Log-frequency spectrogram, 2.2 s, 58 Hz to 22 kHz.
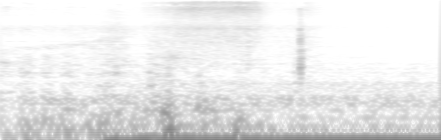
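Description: An L322 Range Rover Vogue engine cranks and catches after a battery change, settling into a steady, loud low idle rumble.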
